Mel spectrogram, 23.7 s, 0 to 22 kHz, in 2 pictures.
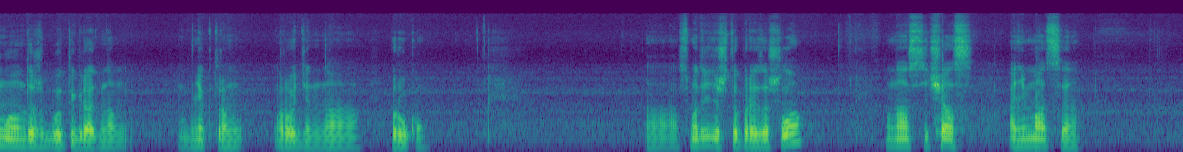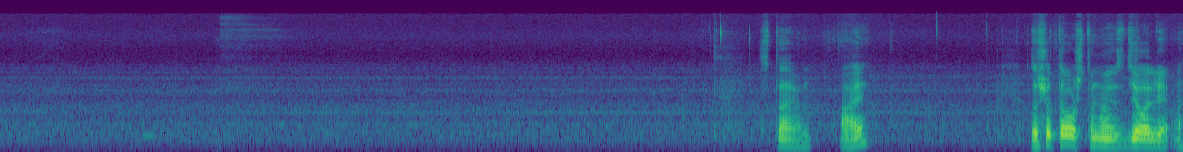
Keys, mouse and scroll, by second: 0.1 Right, 0.6 Right, 2.8 Right, 3.7 Right, 4.1 Right, 4.4 Right, 4.8 Right, 5.4 Right, 6.2 Left, 6.8 Right, 7.3 Left, 7.6 Left, 15.8 g, 18.2 click, 20.6 i.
